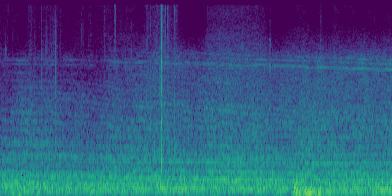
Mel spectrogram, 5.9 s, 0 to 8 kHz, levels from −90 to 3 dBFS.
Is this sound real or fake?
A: real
